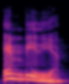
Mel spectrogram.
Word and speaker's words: Nvidia: que es la de Nvidia. Para los que no conocen, se escribe N, B corta, I, D, I, A. Nvidia, sin la E, digamos, ¿no?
